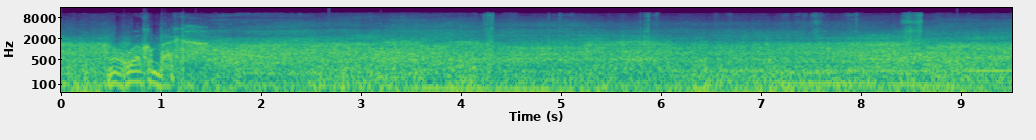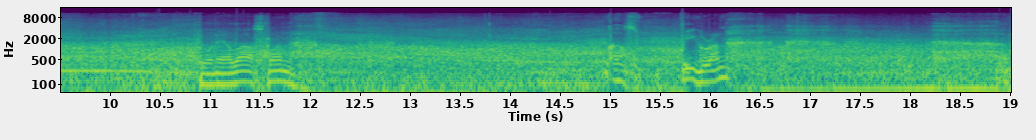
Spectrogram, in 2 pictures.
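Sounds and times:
low engine hum: 0.0 - 19.0
roadside rumble of motor vehicles: 0.0 - 19.0.

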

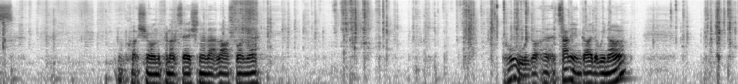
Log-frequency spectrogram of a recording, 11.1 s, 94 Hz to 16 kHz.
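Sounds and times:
paper wrapper tearing and crinkling: 2.5 - 9.4, 10.0 - 11.0.

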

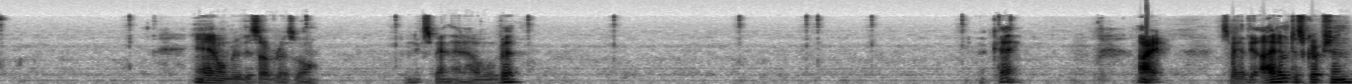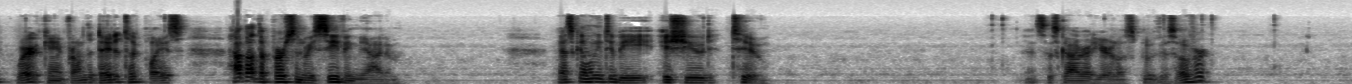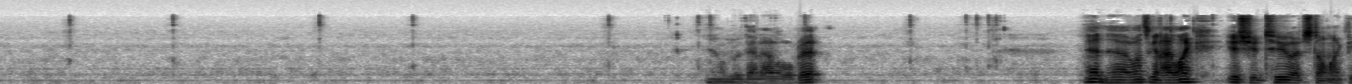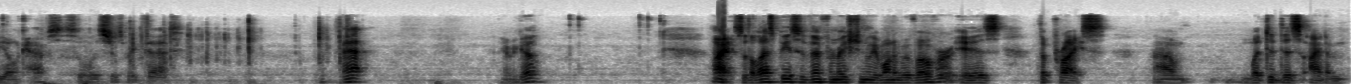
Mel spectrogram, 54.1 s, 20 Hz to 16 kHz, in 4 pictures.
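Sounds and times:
computer mouse clicks: 0.0 - 0.3, 1.2 - 1.7, 6.1 - 6.3, 7.4 - 8.9, 23.4 - 23.8, 25.6 - 26.8, 27.6 - 28.0, 28.7 - 29.0, 30.2 - 30.4, 31.1 - 31.4, 33.1 - 34.2, 36.1 - 37.3, 41.8 - 44.1, 46.2 - 47.3
faint steady hum: 0.0 - 54.0.

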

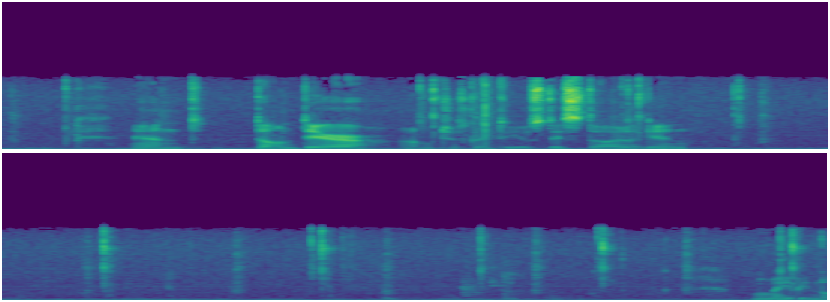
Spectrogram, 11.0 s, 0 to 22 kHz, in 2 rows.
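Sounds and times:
low electrical hum: 0.0 - 11.0
computer mouse clicks: 7.0 - 7.8, 8.7 - 10.1.

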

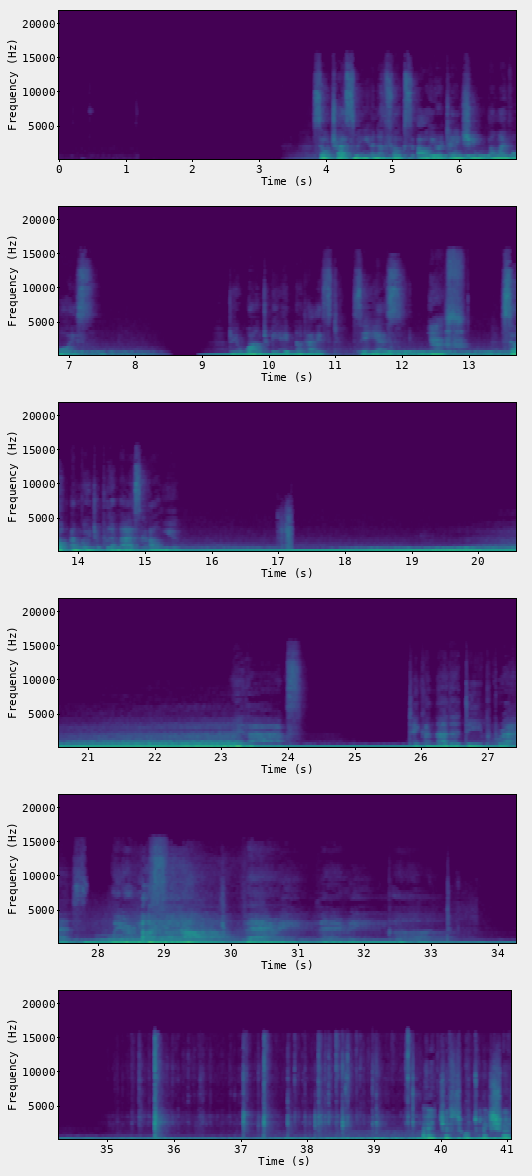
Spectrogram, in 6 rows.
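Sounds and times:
deep ambient drone: 4.9 - 41.0
low steady hum: 9.0 - 21.9, 23.0 - 41.0.

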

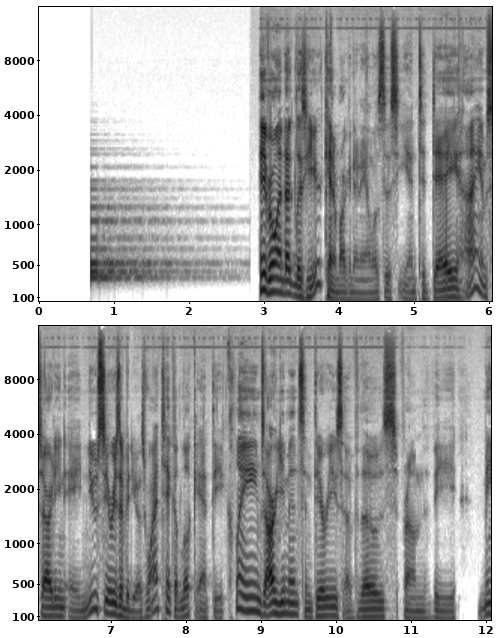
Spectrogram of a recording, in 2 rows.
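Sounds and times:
synthesized ringing tone: 0.7 - 2.8.

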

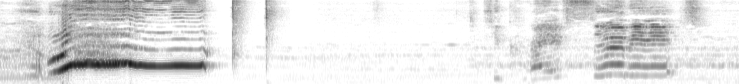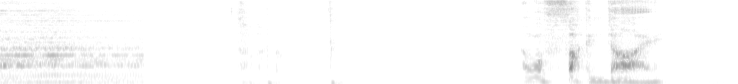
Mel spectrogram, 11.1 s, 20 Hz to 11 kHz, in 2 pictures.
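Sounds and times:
man whooping: 0.2 - 1.7.

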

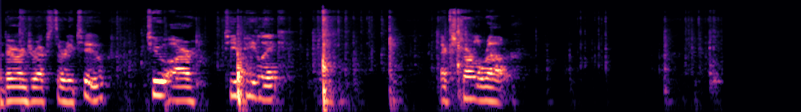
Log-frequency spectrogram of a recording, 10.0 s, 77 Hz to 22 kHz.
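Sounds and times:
plastic router and cable clicks: 1.4 - 9.0.

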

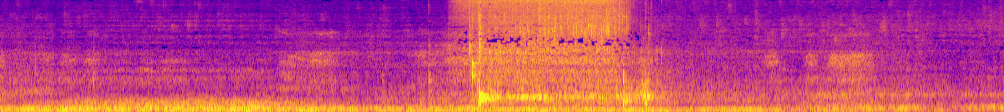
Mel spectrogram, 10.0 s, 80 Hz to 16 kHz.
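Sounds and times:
faucet running into sink: 4.5 - 6.8.

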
